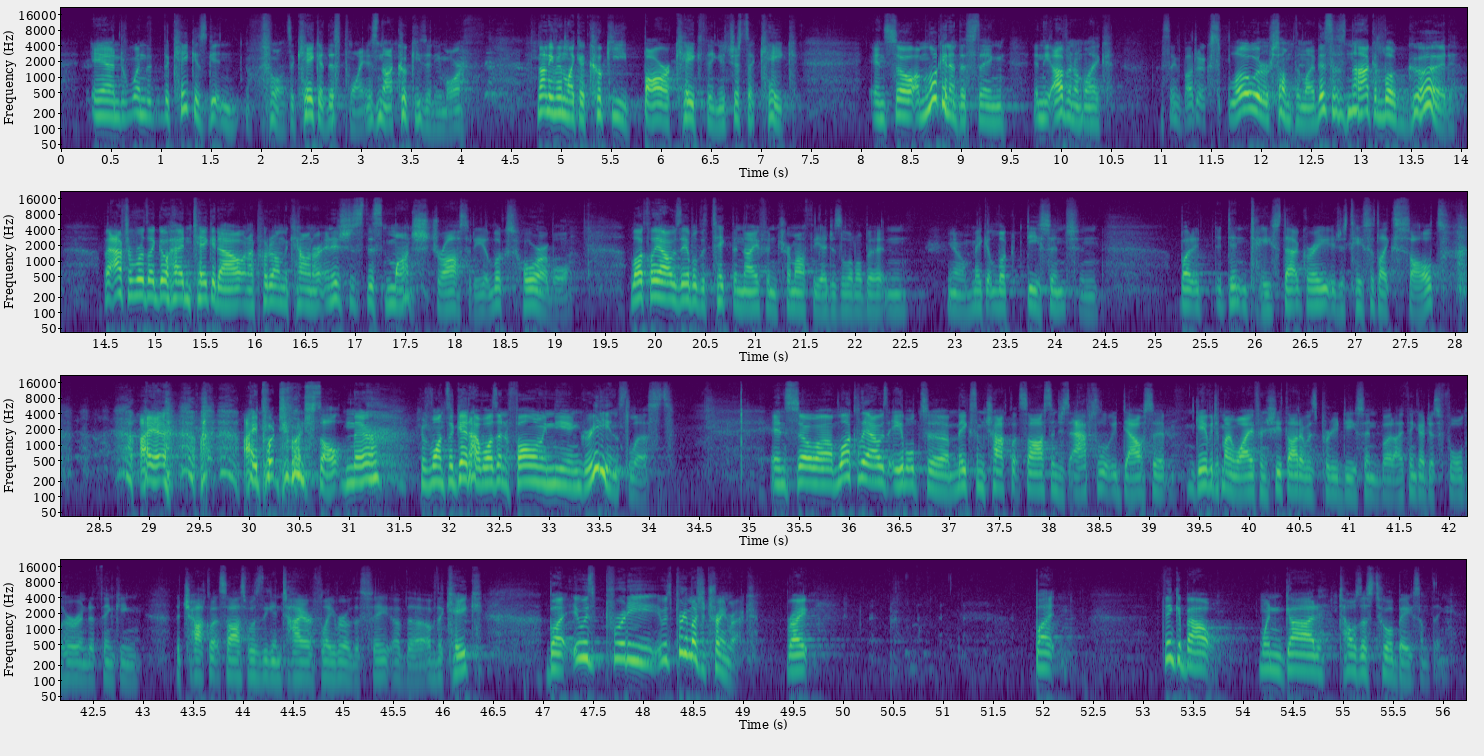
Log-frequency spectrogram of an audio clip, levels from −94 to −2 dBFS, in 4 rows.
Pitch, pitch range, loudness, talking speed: 155 Hz, 130-195 Hz, -30 LUFS, 225 wpm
